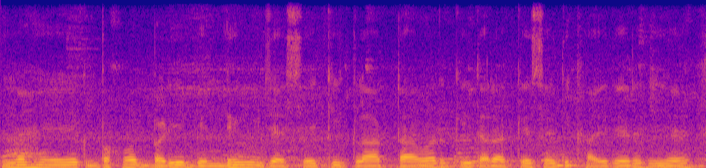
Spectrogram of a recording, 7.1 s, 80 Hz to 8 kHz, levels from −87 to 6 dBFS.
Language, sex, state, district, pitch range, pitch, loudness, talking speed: Hindi, male, Uttar Pradesh, Lucknow, 105-120 Hz, 110 Hz, -16 LUFS, 135 wpm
